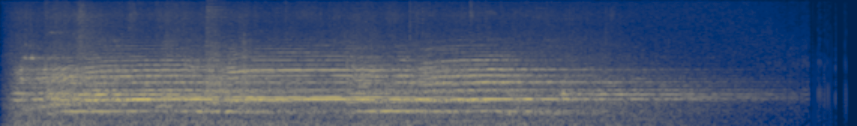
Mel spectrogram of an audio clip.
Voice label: arab call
